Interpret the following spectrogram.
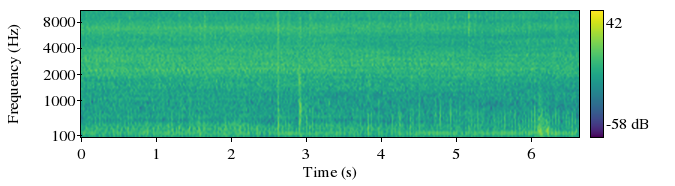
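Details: Unimog 404 first start after new fuse boards and a rewire: steady, even low drone with no knocks or misses, smooth idle; engine sounds healthy, normal idle.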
